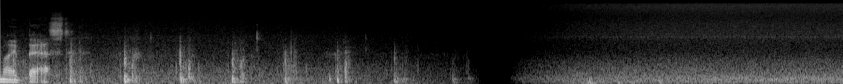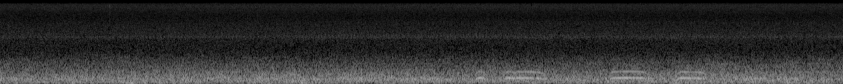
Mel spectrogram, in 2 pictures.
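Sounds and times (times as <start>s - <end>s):
speech: 0.0s - 0.9s
steady wash of wind-like noise: 0.0s - 16.8s
distant soft owl hoots: 13.2s - 16.4s.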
